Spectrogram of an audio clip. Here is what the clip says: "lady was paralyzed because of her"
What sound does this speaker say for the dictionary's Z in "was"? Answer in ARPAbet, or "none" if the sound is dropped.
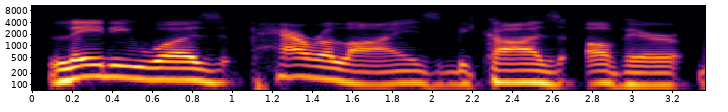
Z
